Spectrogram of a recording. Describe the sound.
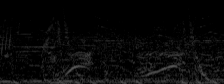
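A spin sword attack in a video game: swishing sweeps glide up and down in pitch, mixed with sharp smashing hits, all fairly faint and fast.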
